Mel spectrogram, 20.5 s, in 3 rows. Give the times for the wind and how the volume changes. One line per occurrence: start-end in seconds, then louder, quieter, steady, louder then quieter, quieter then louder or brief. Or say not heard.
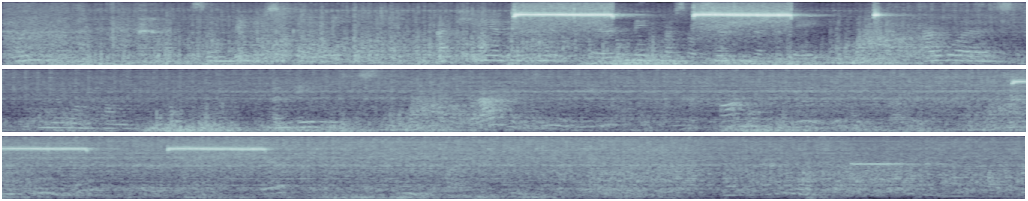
0.0-20.4 quieter.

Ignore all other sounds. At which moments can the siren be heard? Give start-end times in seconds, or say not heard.
not heard.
